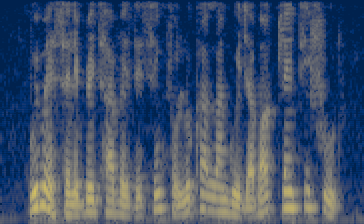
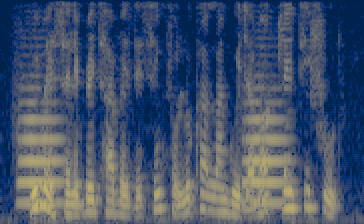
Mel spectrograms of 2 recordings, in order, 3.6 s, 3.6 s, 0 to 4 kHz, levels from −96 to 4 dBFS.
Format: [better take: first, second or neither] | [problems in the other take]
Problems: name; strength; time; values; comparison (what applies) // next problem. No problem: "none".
first | background sound (Brass instrument); as loud as the speech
